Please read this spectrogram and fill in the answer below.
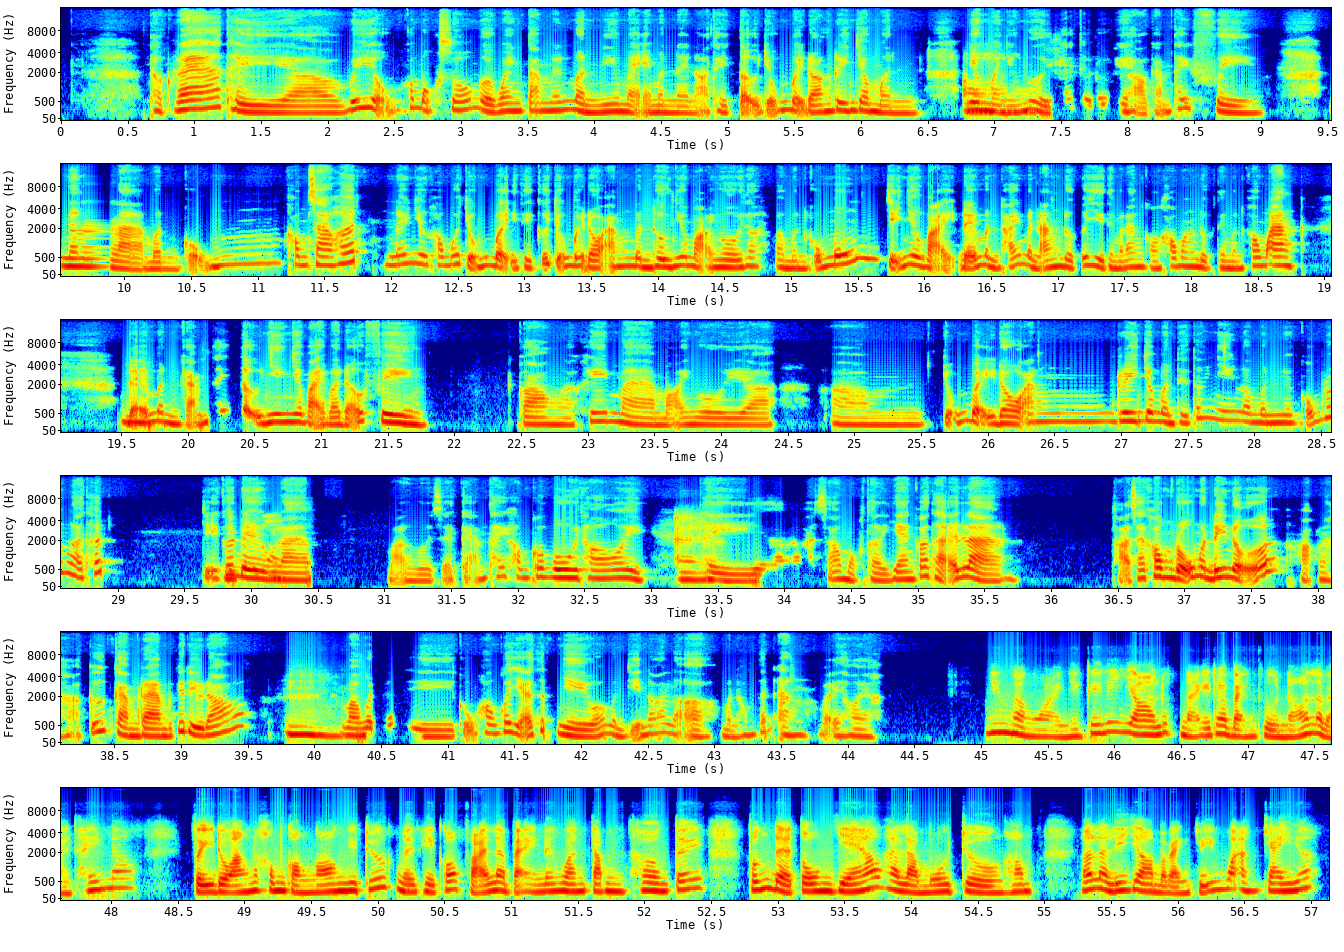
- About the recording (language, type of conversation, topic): Vietnamese, advice, Bạn nên làm gì khi người thân không ủng hộ thói quen ăn uống mới của bạn?
- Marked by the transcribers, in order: static; tapping; distorted speech; other background noise; mechanical hum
